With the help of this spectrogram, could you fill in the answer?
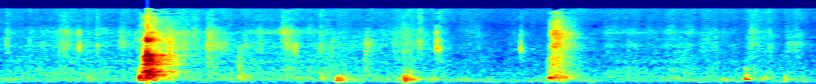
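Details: English bulldog puppies, in-home pets in lower Western Michigan, letting out a loud sharp bark followed by a second, softer bark a few seconds later, with quiet shuffling and small noises in between.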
